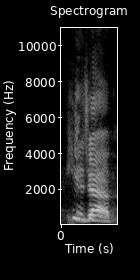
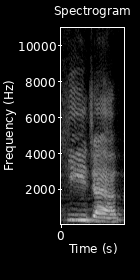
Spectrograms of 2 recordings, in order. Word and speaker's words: hijab: It's hijab, not hijab. Learn to work your tongue around it. Bend and twist until you get the perfect sound.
